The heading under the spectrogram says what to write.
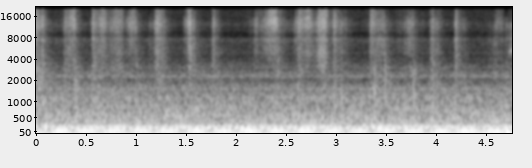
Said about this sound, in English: I'm gonna take half, shuffle them, and then go back to the other one.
